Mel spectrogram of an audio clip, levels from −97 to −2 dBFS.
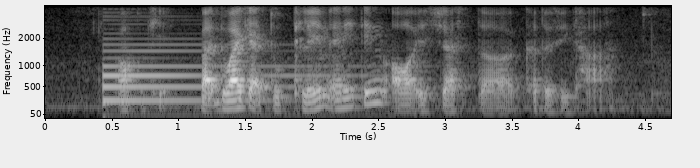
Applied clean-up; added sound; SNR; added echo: none; Acoustic guitar; 8 dB; none.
